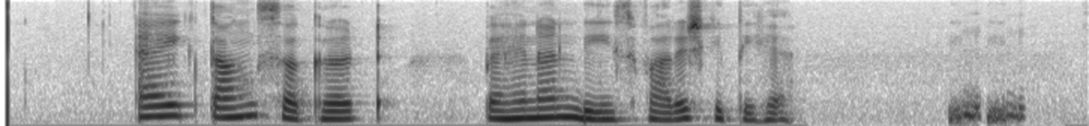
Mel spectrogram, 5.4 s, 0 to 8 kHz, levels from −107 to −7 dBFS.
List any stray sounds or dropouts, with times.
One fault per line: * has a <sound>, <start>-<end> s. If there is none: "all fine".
* has a laugh, 4.8-5.1 s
